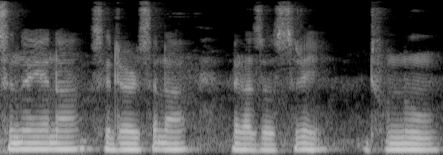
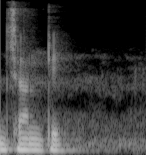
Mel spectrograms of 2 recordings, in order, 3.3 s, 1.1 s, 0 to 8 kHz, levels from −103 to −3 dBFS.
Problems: constant background noise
